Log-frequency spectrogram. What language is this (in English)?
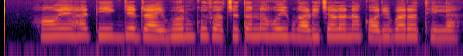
Odia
